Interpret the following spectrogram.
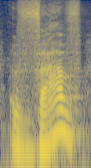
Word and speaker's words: Vav: Vav. It is pronounced as V.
